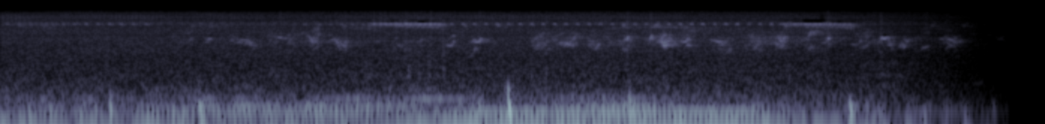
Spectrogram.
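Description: Outdoor summer field ambience: a steady high insect trill, with birds chirping and a low rumble underneath, fading out near the end.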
